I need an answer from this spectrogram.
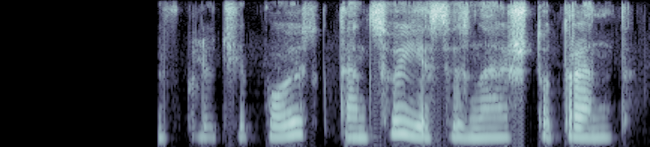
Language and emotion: Russian, neutral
